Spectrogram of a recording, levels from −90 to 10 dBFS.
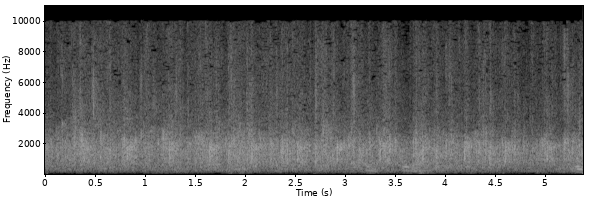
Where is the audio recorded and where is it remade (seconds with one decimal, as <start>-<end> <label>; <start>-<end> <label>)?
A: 0.0-5.4 recorded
